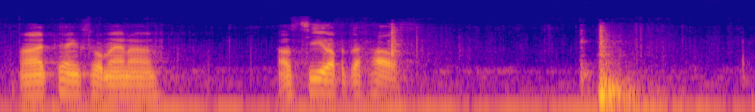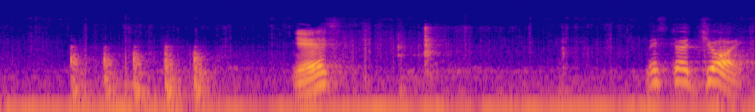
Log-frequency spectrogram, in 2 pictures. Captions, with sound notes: All right, thanks, old man. I'll see you up at the house. (door closes) (knocking on door) Yes? Mr. Joyce.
